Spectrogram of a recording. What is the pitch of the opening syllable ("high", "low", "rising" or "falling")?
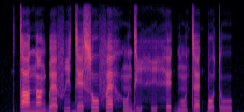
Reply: high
